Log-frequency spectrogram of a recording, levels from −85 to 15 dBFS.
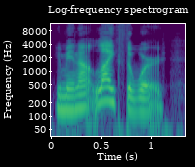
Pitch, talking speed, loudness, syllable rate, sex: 155 Hz, 265 wpm, -19 LUFS, 5.5 syllables/s, male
